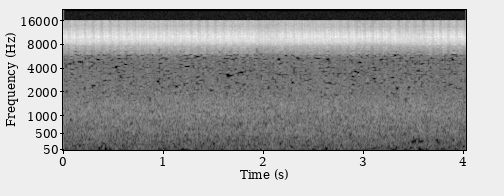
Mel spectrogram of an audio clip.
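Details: A dense, constant, very high trill comes from crickets stridulating with their wings; the tone barely wavers, slightly throbbing, with nothing else audible beneath it.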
